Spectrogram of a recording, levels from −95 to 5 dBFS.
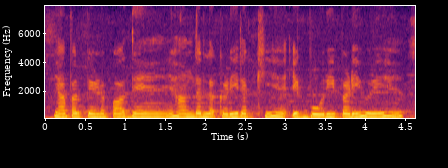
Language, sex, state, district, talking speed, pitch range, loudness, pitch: Hindi, female, Uttar Pradesh, Lalitpur, 195 wpm, 215-235 Hz, -12 LUFS, 225 Hz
